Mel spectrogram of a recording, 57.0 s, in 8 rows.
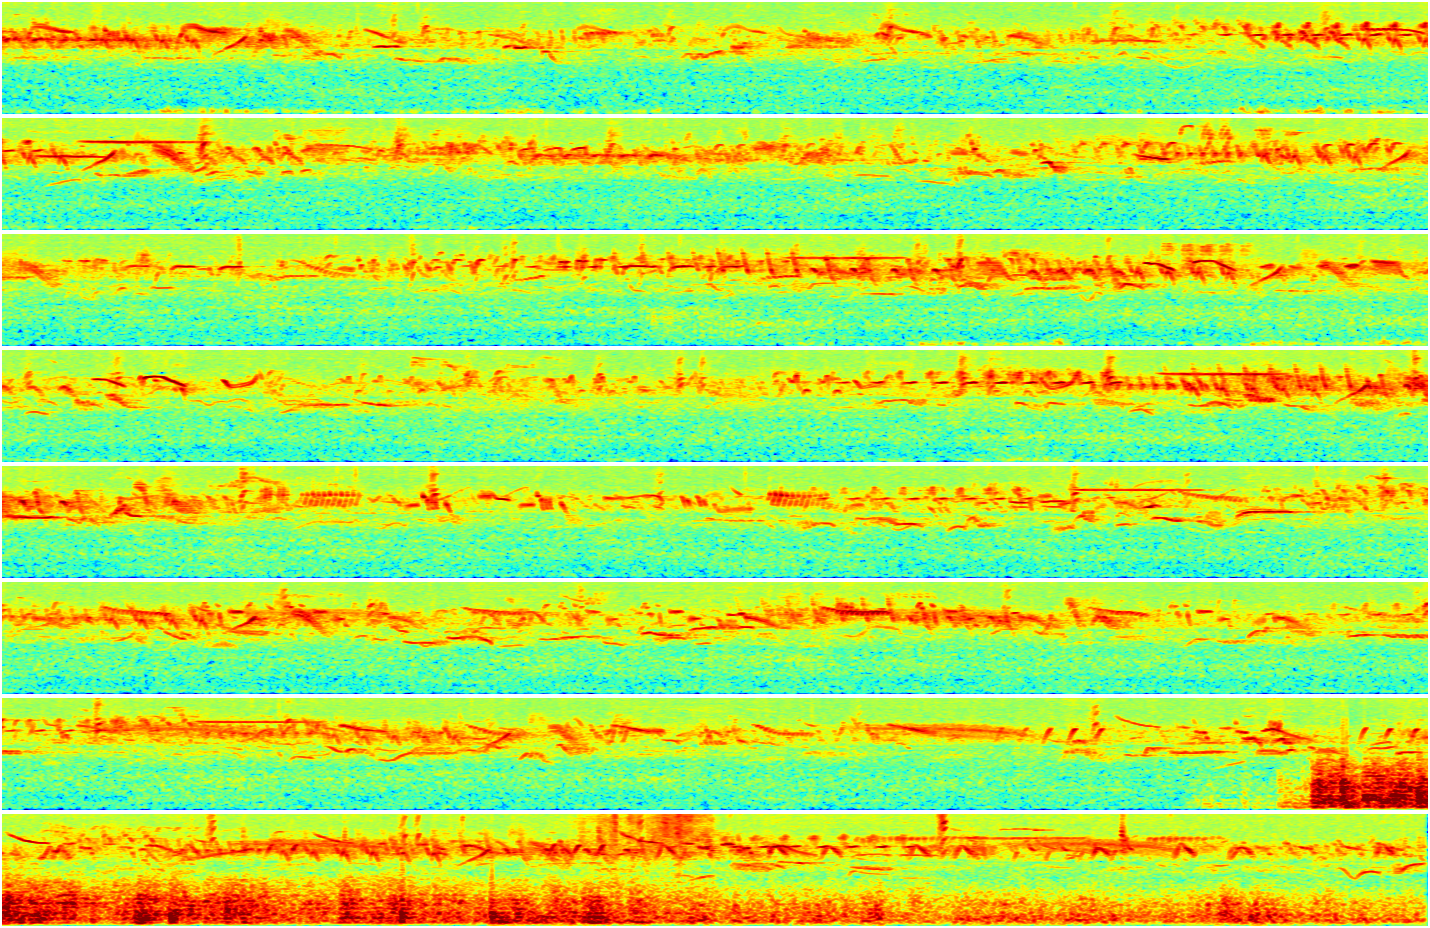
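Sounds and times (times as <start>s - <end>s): songbirds singing: 0.0s - 57.0s
distant thunder rumble: 48.8s - 57.0s.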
